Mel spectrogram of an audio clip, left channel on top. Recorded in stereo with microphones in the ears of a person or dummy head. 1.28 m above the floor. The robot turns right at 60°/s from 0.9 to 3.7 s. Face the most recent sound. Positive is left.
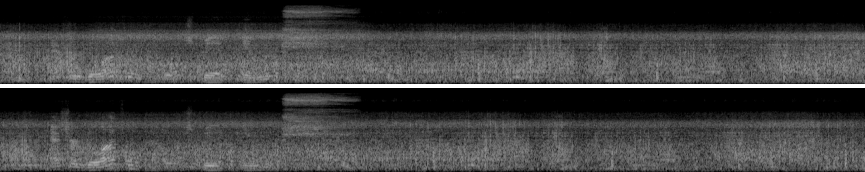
turn(degrees=-80)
